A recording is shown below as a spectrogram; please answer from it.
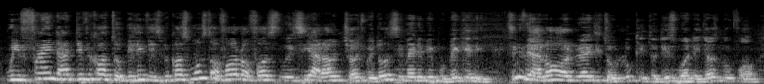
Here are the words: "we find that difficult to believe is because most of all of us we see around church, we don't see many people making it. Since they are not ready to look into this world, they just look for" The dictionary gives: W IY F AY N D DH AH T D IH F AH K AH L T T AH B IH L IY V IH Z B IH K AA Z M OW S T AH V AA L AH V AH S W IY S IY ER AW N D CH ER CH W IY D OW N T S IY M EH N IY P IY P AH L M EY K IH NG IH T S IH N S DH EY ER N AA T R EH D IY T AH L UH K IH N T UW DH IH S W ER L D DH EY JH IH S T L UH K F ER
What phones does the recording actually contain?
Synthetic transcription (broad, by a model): W IY F AY N D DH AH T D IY F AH K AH L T T AH B IH L IY V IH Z B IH K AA S M OW S T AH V AA L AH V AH S W IY S IY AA AW N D CH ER CH W IY D OW N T S IY M EH N IY P IY P AH L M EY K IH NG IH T S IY N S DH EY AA N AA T R EH D IY T AH L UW K IH N T UW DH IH S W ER D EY JH IH S T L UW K F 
